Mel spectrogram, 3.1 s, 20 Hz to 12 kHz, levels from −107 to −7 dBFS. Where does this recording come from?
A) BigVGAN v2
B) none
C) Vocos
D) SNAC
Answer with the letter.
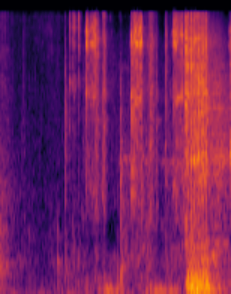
B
